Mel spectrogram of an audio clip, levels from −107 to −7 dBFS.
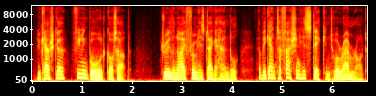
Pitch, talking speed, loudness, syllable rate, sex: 130 Hz, 190 wpm, -16 LUFS, 5.8 syllables/s, male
